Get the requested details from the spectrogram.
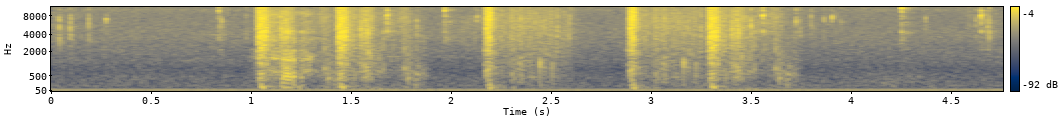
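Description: Leaves rustle and crunch as they are broken.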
